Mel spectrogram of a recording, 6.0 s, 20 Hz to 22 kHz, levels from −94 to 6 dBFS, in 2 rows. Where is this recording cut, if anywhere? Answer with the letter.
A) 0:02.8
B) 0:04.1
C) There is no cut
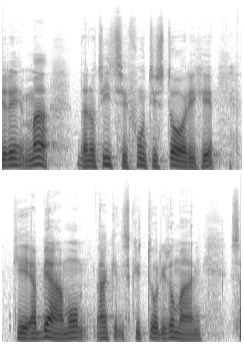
C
